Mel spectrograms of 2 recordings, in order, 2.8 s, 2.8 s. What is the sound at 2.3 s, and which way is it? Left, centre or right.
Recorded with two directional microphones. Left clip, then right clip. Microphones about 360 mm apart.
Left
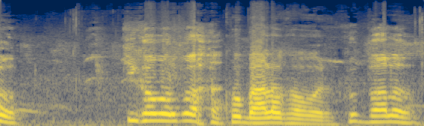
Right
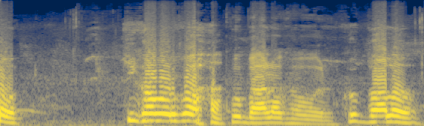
Speech, centre.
